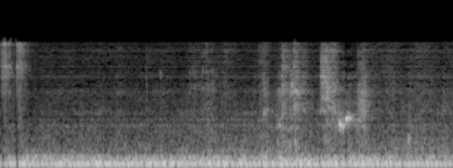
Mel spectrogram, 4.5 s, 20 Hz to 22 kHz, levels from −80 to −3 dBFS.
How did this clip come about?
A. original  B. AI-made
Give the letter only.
B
